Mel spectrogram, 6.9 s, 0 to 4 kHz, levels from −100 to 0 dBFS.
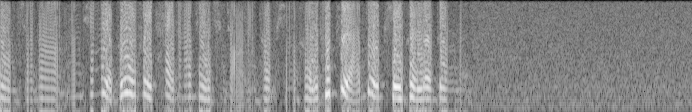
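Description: Speech over a G.711 telephone path, with the mu-law and A-law mixed up for the whole clip: samples coded as A-law are decoded as mu-law, so levels come out scrambled. The waveform shows wrong amplitudes and pauses filled with noise instead of near-silence. The sound is harsh and distorted, and on a spectrogram nothing appears above 4 kHz, as expected for 8 kHz telephone audio.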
